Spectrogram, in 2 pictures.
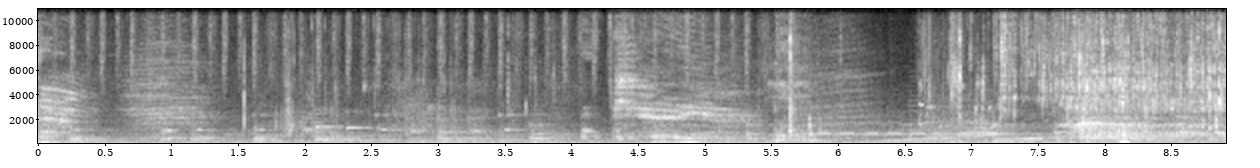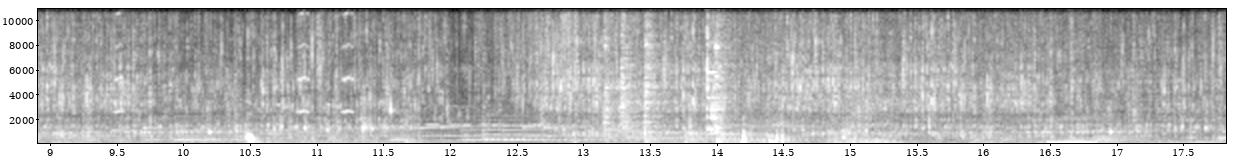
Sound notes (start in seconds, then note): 6.8 juice splashing; 10.5 tap squeaking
